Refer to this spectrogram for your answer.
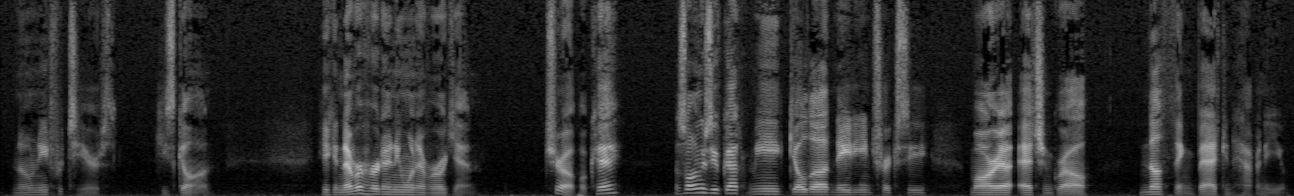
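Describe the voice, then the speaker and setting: A man's voice: mid-range voice, bright, forceful tone, no room sound. A man voicing a tough, joking, protective griffin warrior with a brash, casual way of talking in a story reading.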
